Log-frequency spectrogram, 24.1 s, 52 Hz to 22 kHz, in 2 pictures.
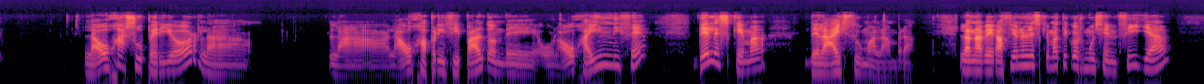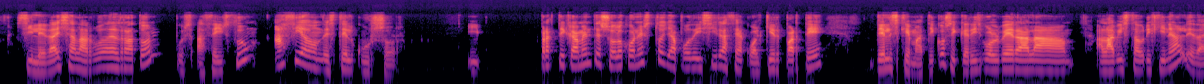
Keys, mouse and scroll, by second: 12.7-13.6 scroll up 2, 13.8-14.1 scroll down 2, 15.1-15.7 scroll up 3, 15.9-16.4 scroll down 1, 17.0-17.6 scroll up 2, 17.8-18.3 scroll down 1, 18.8-19.4 scroll up 1, 19.4-19.9 scroll down 1, 20.4-20.9 scroll up 1, 21.0-21.4 scroll down 1, 21.6-22.0 scroll up 1.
